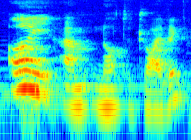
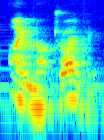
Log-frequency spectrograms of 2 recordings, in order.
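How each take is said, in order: First: The words are said fully and separately. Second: The first words are joined into one contracted syllable.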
